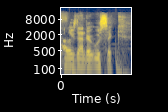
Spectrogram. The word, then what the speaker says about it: Oleksandr Usyk: Oleksandr Usyk.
